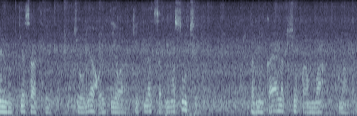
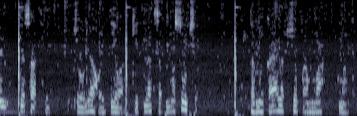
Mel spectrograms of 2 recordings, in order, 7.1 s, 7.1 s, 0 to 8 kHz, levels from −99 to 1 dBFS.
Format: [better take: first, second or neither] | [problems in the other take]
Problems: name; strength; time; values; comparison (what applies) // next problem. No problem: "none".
first | noise reduction (classical method spectral subtraction)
